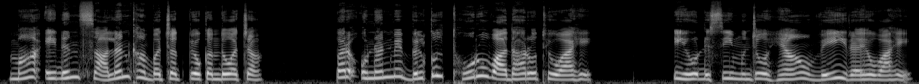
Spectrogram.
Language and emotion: Sindhi, sad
